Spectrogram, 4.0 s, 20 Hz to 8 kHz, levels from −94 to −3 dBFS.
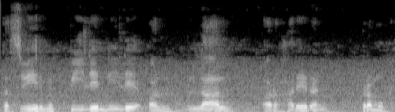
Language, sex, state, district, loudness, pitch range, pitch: Hindi, male, Uttar Pradesh, Lalitpur, -17 LUFS, 105-130 Hz, 115 Hz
